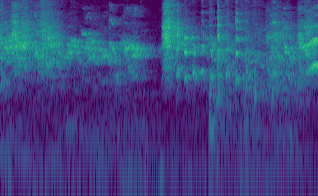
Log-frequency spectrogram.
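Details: Pair of caged cockatiels kept for breeding, coming into breeding condition and starting to call: dense, loud, harsh chattering and squawks run throughout, with a brief dip then a burst of scratchy notes before the chatter resumes.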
